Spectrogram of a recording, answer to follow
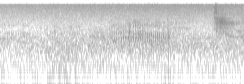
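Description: A crow cawing faintly, drawn out, through the quiet of the outdoor microphone.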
